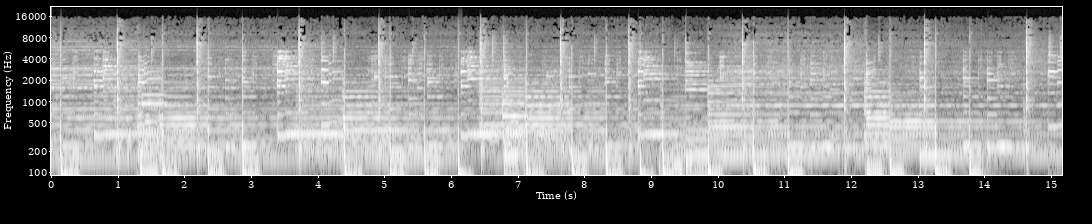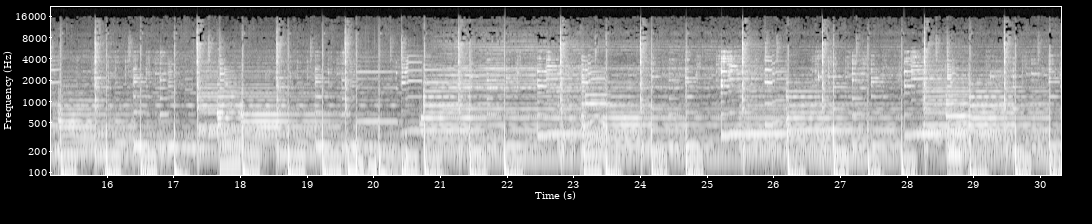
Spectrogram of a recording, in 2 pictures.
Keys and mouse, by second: 16.4 click, 20.1 click, 22.5 click, 26.2 typing, 28.5-30.3 drag.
